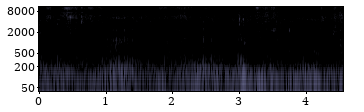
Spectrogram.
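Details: Domestic cat purring outdoors in a yard while following and keeping company with a person on a nice day; steady low rumbling purr throughout, slightly louder around the middle, with faint outdoor background and no speech.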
